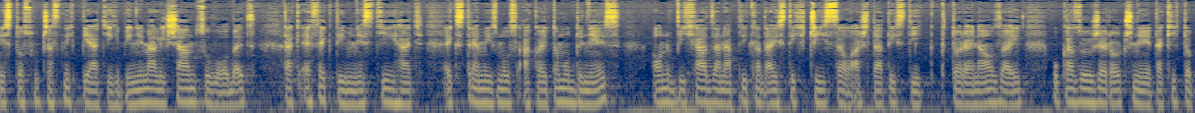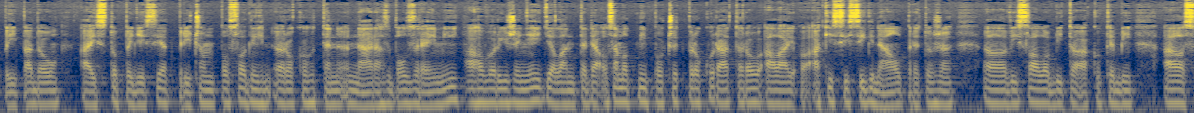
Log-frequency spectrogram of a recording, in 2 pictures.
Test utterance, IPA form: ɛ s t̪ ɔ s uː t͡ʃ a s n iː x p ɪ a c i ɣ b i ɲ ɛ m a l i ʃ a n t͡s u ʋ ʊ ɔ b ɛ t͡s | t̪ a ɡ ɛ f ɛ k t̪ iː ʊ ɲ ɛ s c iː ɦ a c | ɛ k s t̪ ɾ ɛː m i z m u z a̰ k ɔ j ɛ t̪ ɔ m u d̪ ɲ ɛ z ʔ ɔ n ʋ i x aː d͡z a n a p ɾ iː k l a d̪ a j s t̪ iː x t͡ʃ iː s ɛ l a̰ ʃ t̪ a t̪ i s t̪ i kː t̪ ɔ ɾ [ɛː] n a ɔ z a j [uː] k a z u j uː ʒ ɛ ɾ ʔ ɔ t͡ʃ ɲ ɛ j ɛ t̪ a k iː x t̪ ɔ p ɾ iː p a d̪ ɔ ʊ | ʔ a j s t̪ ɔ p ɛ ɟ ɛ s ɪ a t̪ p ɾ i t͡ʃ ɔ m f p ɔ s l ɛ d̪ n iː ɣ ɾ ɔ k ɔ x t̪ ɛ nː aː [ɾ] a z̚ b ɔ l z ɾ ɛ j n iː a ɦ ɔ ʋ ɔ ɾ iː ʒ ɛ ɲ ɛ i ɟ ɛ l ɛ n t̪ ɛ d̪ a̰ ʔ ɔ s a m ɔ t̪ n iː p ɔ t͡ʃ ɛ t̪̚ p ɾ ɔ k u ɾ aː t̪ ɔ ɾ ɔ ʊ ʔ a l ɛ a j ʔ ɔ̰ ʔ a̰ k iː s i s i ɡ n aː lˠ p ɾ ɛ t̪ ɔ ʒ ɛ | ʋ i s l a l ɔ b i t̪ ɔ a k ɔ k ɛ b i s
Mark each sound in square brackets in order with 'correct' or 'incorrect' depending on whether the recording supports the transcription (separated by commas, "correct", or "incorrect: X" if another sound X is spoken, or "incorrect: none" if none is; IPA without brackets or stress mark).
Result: correct, incorrect: u, correct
